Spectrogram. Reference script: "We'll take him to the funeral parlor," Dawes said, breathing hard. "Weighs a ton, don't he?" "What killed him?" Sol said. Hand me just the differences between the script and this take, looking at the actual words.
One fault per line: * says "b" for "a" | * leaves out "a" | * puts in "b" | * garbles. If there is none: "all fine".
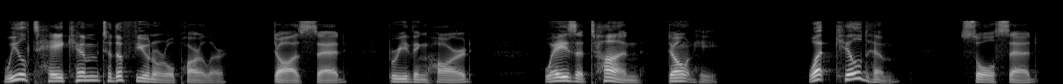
all fine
